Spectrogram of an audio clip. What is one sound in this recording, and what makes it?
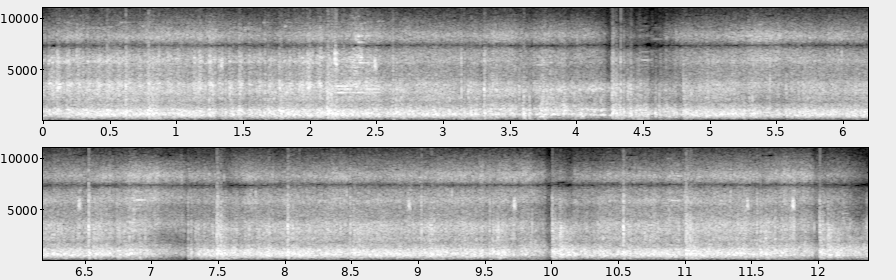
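Robot weapons fire in rapid bursts during a battle.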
